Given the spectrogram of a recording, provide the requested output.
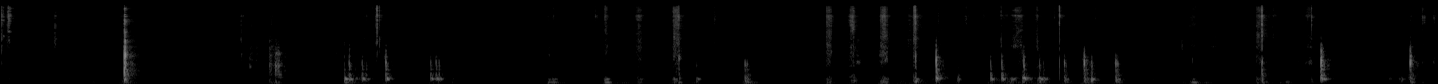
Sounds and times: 8.2s Slicing a Melon on a Plate 10.8s
11.8s Slicing a Melon on a Plate 13.4s

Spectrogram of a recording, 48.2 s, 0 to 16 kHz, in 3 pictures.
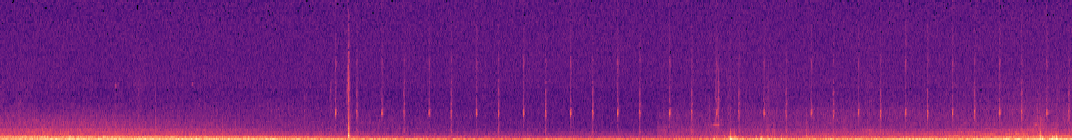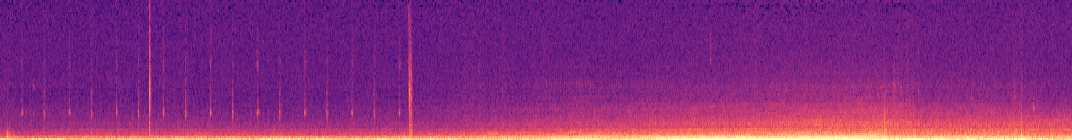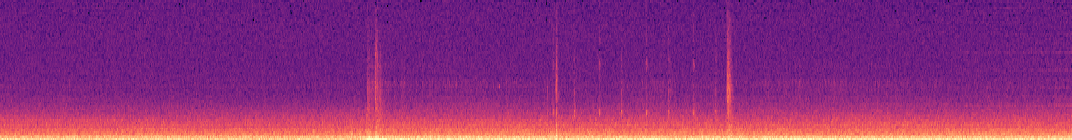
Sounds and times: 0.0s driving a car 48.2s
0.0s traffic 48.2s
37.6s opening the car 38.2s

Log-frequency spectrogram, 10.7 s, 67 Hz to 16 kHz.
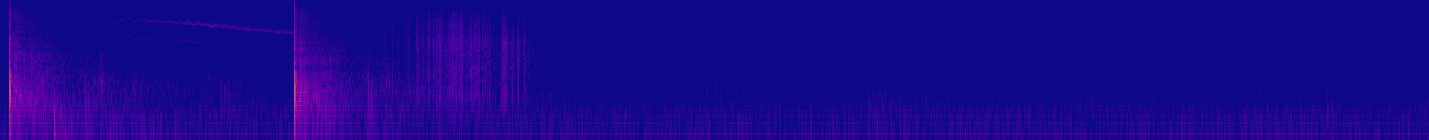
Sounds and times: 0.0s Fireworks 4.1s

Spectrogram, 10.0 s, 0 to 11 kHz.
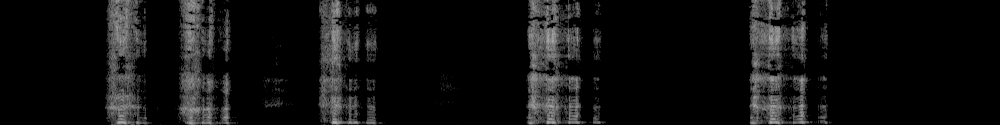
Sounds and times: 1.1s Laughter 2.5s
2.6s Breath 3.1s
3.2s Laughter 3.9s
4.2s Breath 5.0s
5.3s Laughter 6.2s
7.5s Laughter 8.4s

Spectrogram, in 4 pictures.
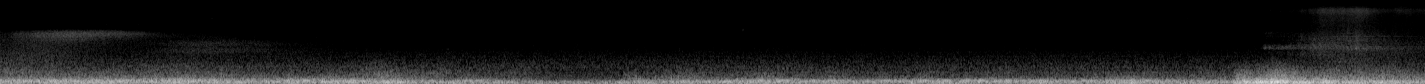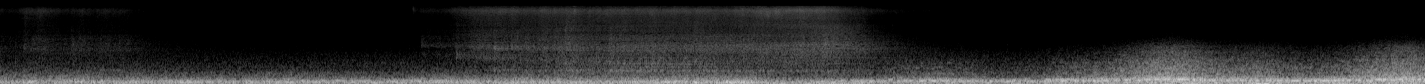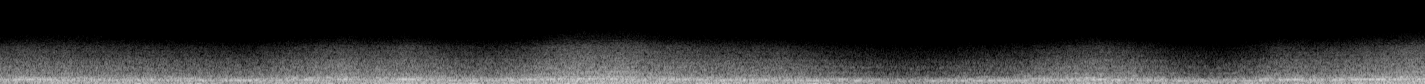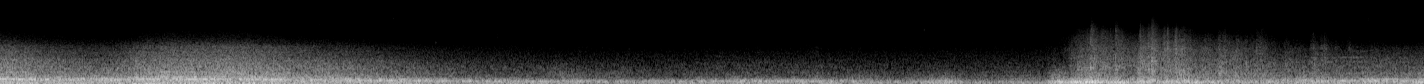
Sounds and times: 0.0s wind howling 49.1s
12.3s thunder 24.0s
49.8s wind howling 56.9s
52.9s thunder 56.9s

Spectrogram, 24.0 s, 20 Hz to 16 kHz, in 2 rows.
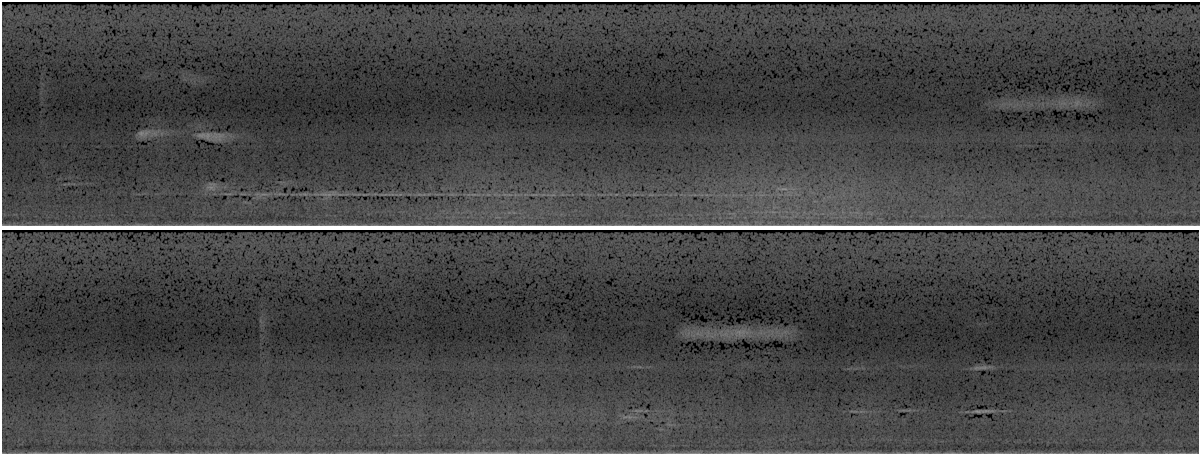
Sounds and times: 0.0s distant traffic through partially open window 23.9s

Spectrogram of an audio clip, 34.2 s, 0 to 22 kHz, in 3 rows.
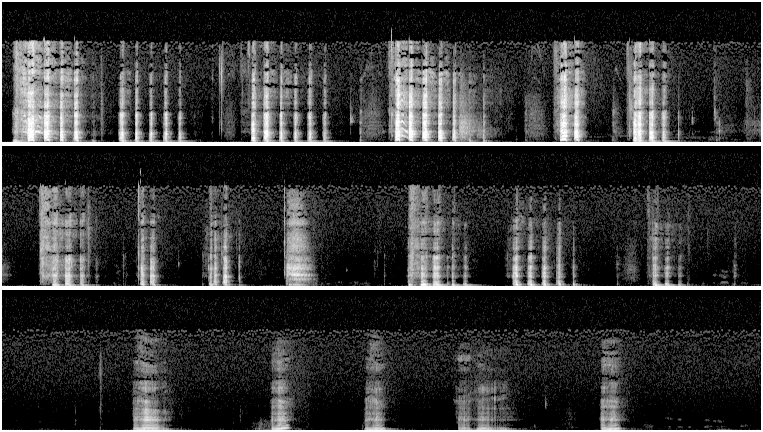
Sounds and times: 0.2s Middle-aged woman laughing 2.8s
3.7s Middle-aged woman laughing 5.0s
5.8s Middle-aged woman laughing 7.3s
8.3s Middle-aged woman laughing 8.7s
9.4s Middle-aged woman laughing 10.2s
12.0s Middle-aged woman laughing 12.8s
13.4s Middle-aged woman laughing 13.7s
14.5s Middle-aged woman laughing 15.0s
17.5s Middle-aged woman laughing 18.4s
19.0s Middle-aged woman laughing 20.0s
21.1s Middle-aged woman laughing 21.7s

